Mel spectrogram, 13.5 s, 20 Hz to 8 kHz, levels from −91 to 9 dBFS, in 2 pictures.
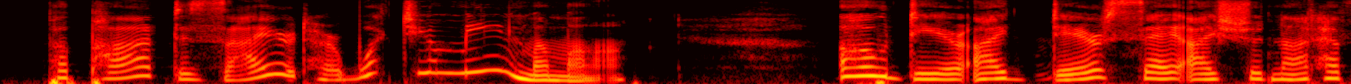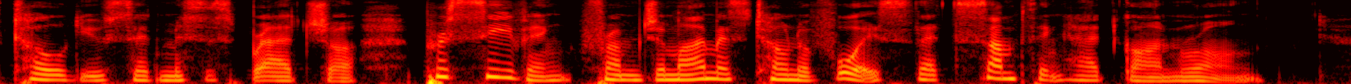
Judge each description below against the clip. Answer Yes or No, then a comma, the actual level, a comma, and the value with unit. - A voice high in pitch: Yes, high, 195 Hz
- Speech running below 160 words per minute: Yes, average, 145 wpm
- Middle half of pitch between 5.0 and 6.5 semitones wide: Yes, average, 5.3 semitones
